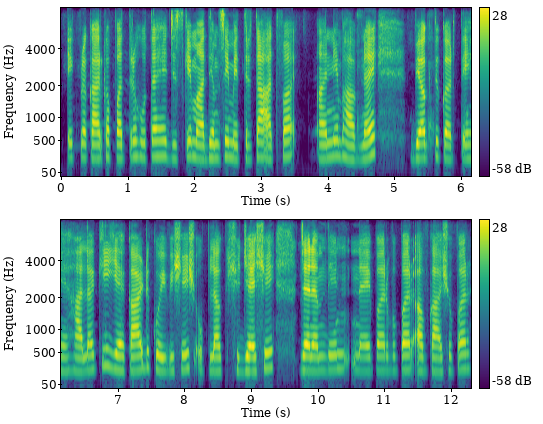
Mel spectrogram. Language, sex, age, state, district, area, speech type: Hindi, female, 18-30, Madhya Pradesh, Jabalpur, urban, spontaneous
